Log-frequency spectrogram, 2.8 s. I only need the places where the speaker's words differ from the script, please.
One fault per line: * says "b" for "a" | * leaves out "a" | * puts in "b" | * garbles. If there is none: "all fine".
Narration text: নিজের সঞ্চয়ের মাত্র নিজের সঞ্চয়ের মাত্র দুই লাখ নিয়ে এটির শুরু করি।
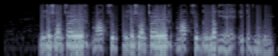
all fine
